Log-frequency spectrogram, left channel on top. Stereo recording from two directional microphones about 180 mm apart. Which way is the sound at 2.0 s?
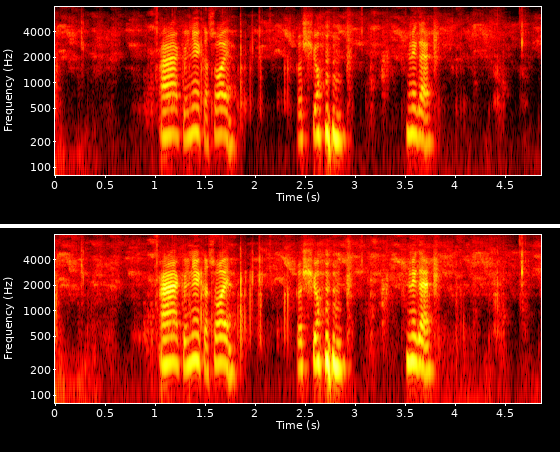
10° right (ahead or behind).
